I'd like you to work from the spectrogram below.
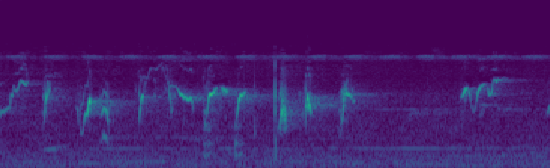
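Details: Young white-rumped shama already showing the quality of its song: a quick run of short chirped and sweeping notes, a brief pause, then a few more rising notes, over a faint steady high-pitched hum.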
